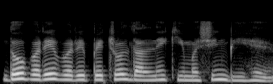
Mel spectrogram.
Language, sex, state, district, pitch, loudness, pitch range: Hindi, female, Arunachal Pradesh, Lower Dibang Valley, 215 Hz, -19 LUFS, 195-225 Hz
